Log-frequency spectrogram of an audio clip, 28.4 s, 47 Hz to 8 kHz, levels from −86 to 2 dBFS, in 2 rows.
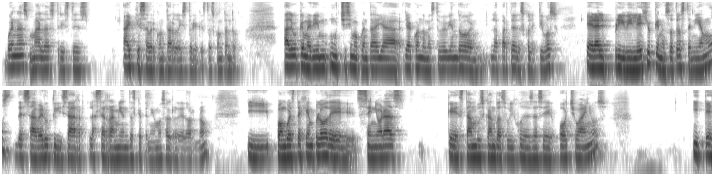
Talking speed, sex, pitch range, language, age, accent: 135 wpm, male, 125-150 Hz, Spanish, 20-39, Mexican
